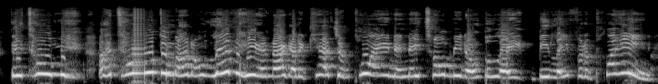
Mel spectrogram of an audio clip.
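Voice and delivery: blurting it out near tears, pitched high; tearful retelling. Retold or imitated. Retelling tearful call to manager.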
